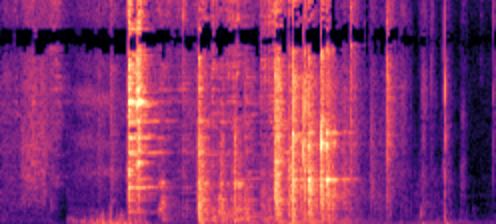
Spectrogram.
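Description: Metal parts clinking and rattling as they are handled, with short ringing tones, for about two seconds past the first second, then a few single clicks.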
